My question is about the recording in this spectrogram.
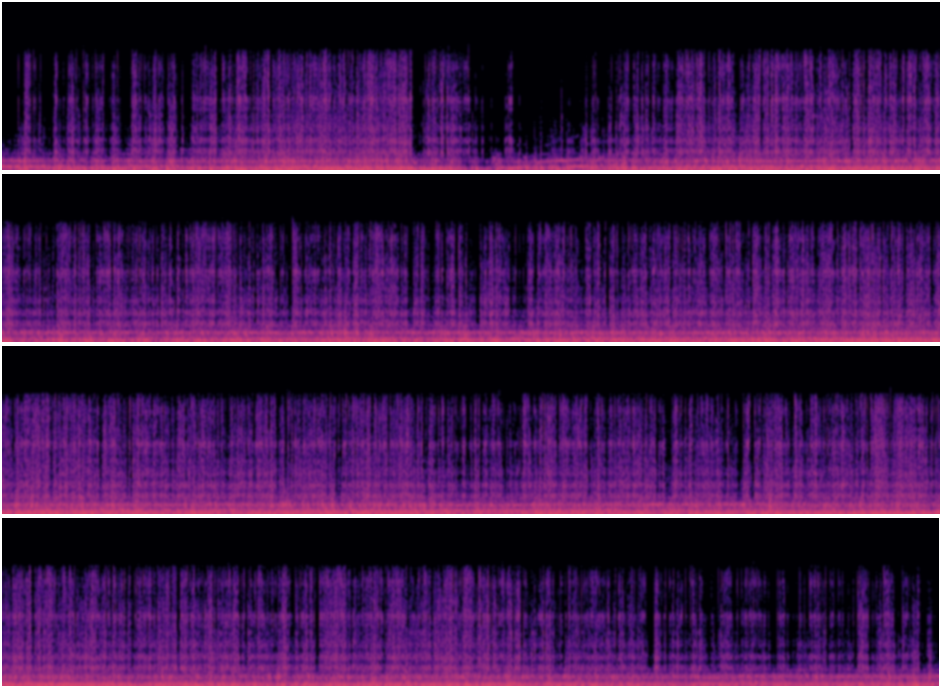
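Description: Race vehicle engines running steadily, a continuous drone with a short dip about three and a half seconds in.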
